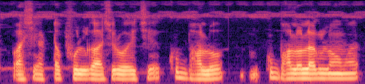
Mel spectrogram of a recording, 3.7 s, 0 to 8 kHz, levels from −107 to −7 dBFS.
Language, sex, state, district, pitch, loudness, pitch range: Bengali, male, West Bengal, North 24 Parganas, 130 Hz, -18 LUFS, 120-130 Hz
